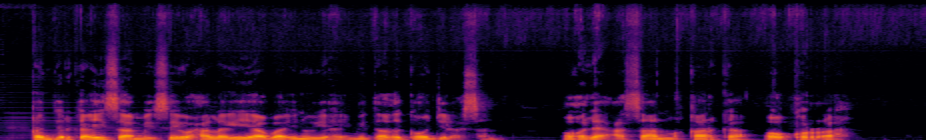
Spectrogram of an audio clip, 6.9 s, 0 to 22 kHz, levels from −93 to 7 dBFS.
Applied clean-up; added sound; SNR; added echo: neural mask model DeepFilterNet 3.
